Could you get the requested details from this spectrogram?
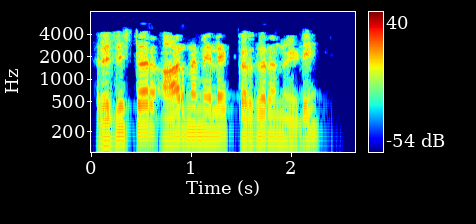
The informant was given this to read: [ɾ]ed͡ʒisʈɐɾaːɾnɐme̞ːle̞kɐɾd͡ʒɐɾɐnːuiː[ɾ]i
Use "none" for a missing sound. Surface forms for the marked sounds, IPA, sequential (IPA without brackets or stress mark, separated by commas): ɾ, ɽ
